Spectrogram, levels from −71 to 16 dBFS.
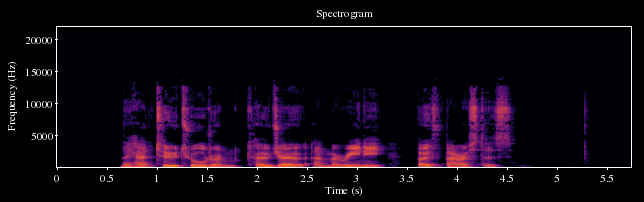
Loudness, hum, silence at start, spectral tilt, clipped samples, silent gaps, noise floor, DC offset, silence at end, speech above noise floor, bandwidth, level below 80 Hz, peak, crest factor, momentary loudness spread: -18 LUFS; none; 0.65 s; -4 dB/octave; under 0.1%; none; -75 dBFS; under 0.1%; 1.2 s; 57 dB; 13.5 kHz; -56 dBFS; -2 dBFS; 18 dB; 9 LU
